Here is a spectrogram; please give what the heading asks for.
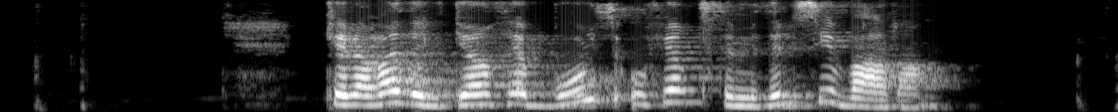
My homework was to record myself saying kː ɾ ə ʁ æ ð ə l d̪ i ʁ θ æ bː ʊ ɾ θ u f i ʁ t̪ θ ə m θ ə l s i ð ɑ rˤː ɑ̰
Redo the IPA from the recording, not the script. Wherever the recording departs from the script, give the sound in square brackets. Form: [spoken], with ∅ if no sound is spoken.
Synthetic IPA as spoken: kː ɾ ə ʁ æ ð ə l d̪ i ʁ θ æ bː ʊ ɾ θ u f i ʁ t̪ θ ə m [ð] ə l s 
